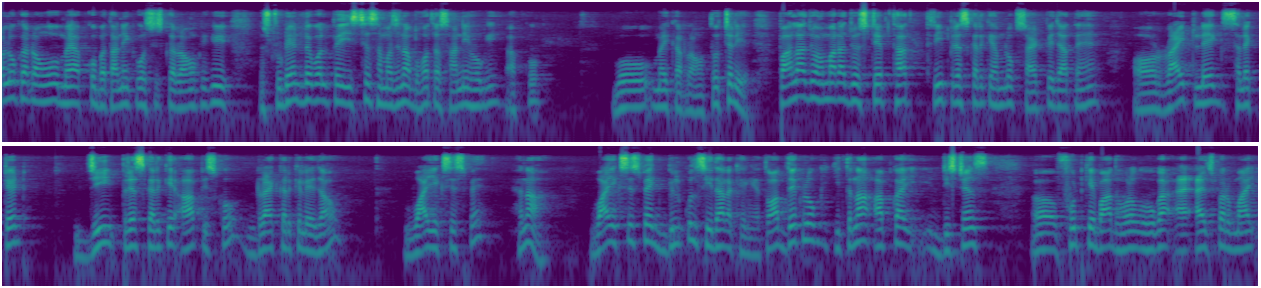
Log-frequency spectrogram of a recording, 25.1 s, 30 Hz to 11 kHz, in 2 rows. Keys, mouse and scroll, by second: 4.7-5.1 middle drag, 5.1 scroll down 1, 5.3-6.3 shift+middle drag, 6.3-6.6 scroll up 1, 6.6-8.8 shift+middle drag, 8.8 KP_3, 9.8-13.0 shift+middle drag.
